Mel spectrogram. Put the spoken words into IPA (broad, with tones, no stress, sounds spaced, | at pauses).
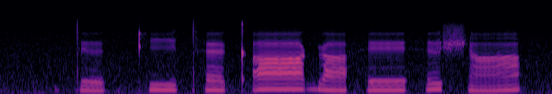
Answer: t ɪ˨ | kʰ i˨ tʰ ɛ˨ kʼ aː˦ ɡ a˨ h eː˨ h ɪ˦ ʃ ã˨˦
